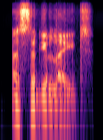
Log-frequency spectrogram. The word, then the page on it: acidulate: British English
